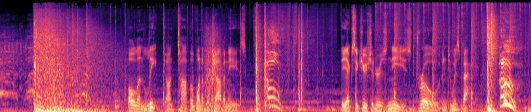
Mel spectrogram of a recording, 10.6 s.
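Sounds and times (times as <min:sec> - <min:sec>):
grenade explosion: 0:00.7 - 0:02.5
speech: 0:02.6 - 0:06.0, 0:06.8 - 0:10.5.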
